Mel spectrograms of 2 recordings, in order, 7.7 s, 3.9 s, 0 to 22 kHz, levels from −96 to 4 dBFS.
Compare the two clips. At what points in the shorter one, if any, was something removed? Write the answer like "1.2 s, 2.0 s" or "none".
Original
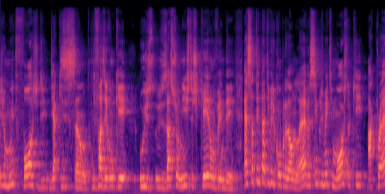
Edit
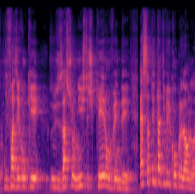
1.0 s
